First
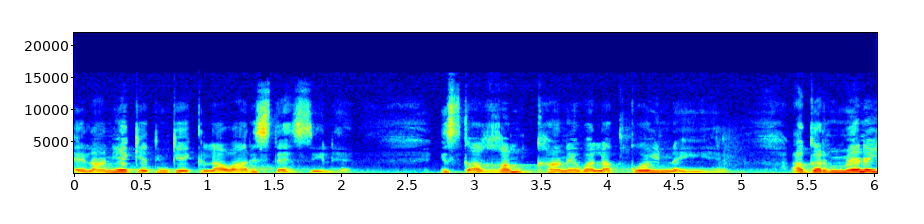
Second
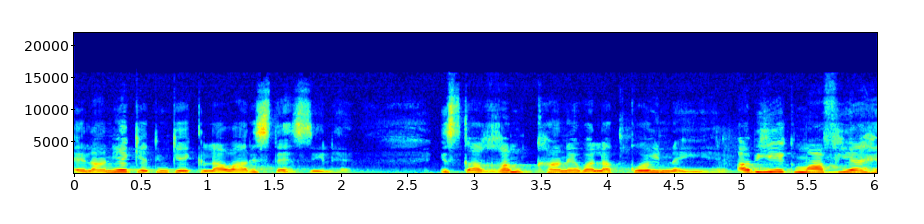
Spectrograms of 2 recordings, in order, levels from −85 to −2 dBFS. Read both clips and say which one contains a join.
second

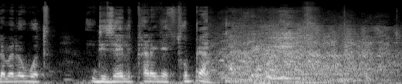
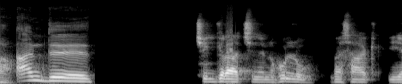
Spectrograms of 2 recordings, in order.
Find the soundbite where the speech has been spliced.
second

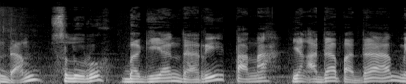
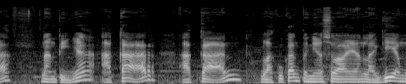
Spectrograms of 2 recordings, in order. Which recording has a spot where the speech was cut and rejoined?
first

